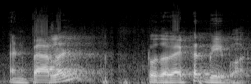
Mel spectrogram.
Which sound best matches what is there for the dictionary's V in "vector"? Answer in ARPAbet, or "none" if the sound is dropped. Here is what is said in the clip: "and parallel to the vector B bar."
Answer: V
